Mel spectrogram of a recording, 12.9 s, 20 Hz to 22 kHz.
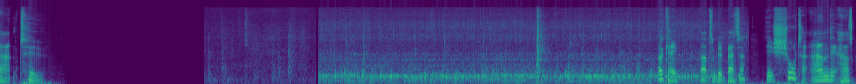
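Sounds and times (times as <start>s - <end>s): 
speech: 0.0s - 0.7s, 9.9s - 12.8s
kettle water boiling: 4.8s - 11.2s.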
